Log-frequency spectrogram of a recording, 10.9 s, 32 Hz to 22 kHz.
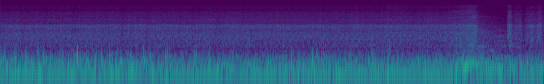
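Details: Ford Excursion 6.0 diesel idling with a low, uneven beat and a brief stumble near the end. The rough idle is intermittent and occasionally settles back to normal.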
